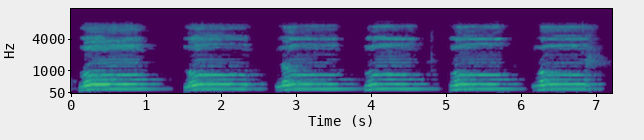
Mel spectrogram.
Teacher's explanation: Kemudian bedanya, kalau alif tadi terbuka mulutnya, kalau waw dia itu indhimamun, memonyongkan. Lisyafatain, dua bibir. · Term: indimam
